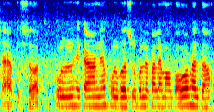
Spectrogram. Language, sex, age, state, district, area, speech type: Assamese, female, 60+, Assam, Lakhimpur, rural, spontaneous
